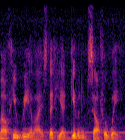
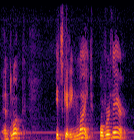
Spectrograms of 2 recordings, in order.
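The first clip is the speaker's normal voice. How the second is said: excited; 9 semitones higher, 4 dB louder than usual. Acted. Susan sees daylight.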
